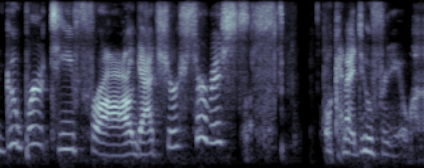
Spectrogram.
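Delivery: put-on frog character voice. Answering a call from Ernest in character: Goopy Teeth Frog voice. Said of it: "and then you hear "Hello."".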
